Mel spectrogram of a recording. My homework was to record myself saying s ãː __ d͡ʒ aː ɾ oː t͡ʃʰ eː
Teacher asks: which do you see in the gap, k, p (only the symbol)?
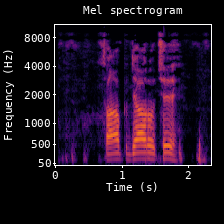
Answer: p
